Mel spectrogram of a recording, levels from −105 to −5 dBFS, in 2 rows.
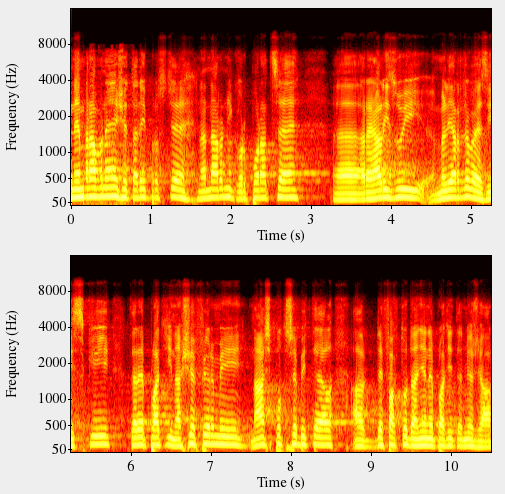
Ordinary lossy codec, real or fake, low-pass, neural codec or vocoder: Opus, 24 kbps; real; 7.2 kHz; none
